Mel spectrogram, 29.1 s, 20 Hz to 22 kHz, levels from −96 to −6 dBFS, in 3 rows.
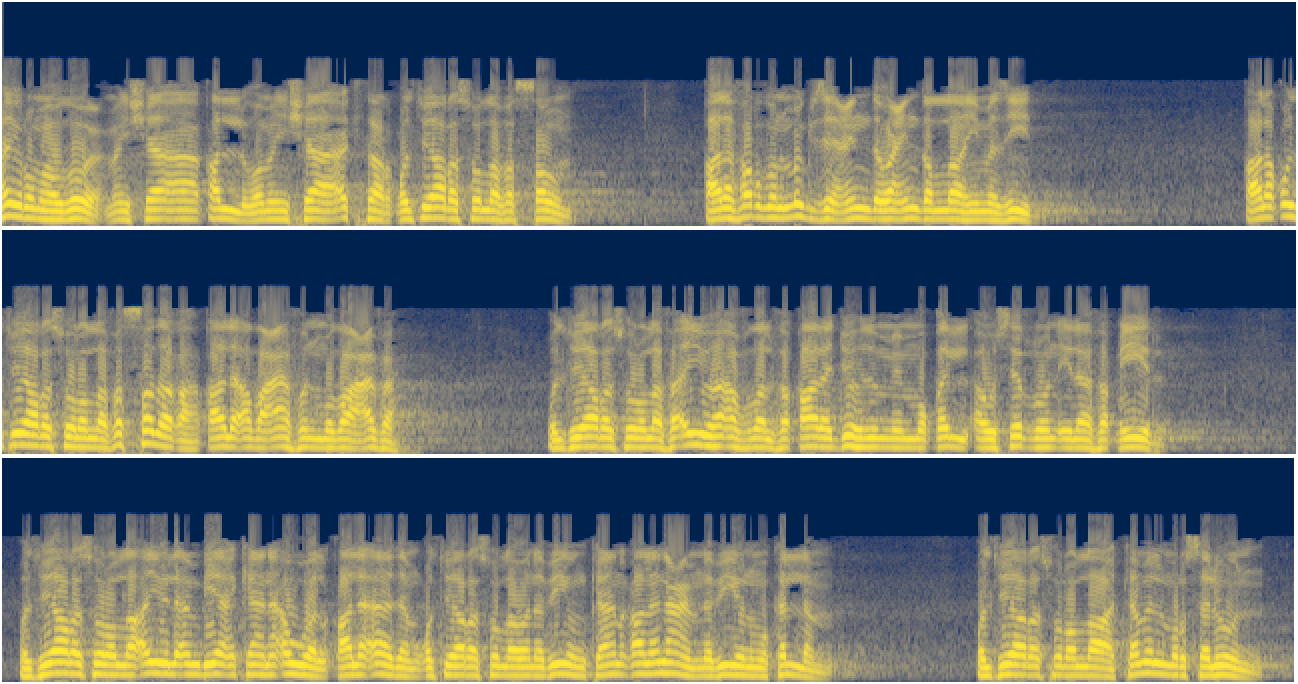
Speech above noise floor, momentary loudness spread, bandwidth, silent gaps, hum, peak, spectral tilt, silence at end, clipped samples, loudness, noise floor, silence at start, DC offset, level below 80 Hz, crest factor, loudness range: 38 dB; 4 LU; 8 kHz; none; none; 0 dBFS; -8 dB/octave; 0.1 s; 3%; -8 LUFS; -46 dBFS; 0 s; 0.4%; -44 dBFS; 8 dB; 3 LU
